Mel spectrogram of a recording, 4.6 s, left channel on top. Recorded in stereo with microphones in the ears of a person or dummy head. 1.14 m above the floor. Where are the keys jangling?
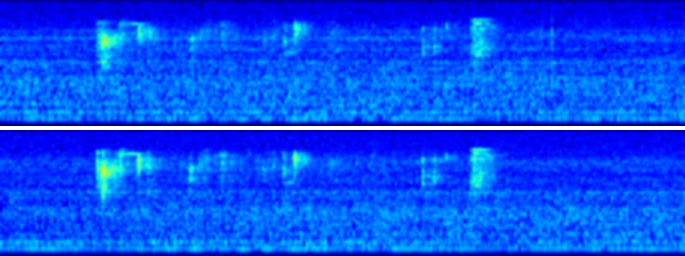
40° right (ahead or behind), 3 m; by 3.3 s 25° right (ahead or behind), 5.5 m.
